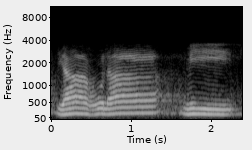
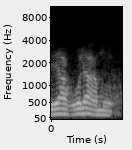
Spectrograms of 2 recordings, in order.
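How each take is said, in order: First: The word ends in a long ee sound. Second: The word ends in a short u sound. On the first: "أثبتت الياء ساكنة" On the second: "تحذف الياء وتضع بدل منها ضمة"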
